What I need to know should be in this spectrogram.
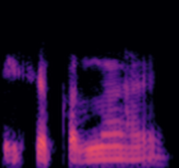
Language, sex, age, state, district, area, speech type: Hindi, male, 60+, Uttar Pradesh, Mau, rural, conversation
